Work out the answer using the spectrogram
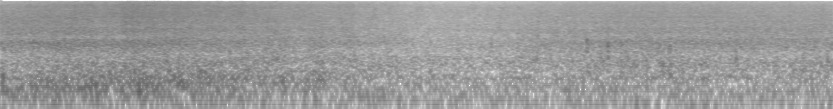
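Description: Ocean surf recording: waves washing in a steady rushing hiss that swells about a second in and eases off around the middle.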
